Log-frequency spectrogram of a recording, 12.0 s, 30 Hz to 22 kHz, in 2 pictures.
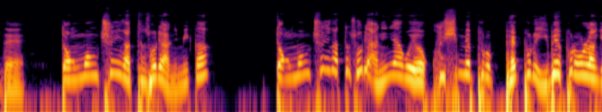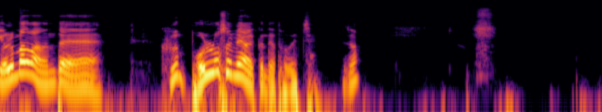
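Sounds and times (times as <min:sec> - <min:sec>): faint hiss: 0:10.7 - 0:11.1
man exhaling sharply: 0:10.7 - 0:11.1.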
